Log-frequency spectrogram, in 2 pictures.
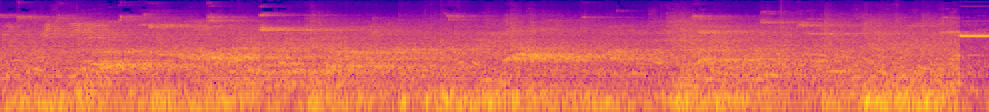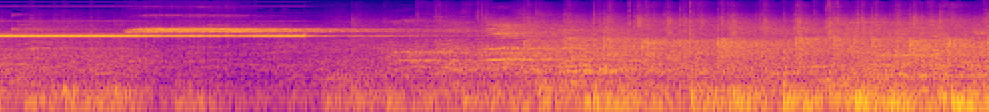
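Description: Basketball bouncing on a hardwood gym floor amid children's and spectators' voices echoing in a large hall. About halfway through, a loud, shrill steady tone sounds for about two and a half seconds, with a second, higher tone joining before both cut off together.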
